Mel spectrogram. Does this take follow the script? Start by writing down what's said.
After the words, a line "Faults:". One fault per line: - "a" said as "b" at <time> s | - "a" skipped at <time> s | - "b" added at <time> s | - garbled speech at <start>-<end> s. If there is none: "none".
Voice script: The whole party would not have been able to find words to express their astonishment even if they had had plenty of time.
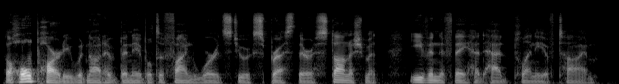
The whole party would not have been able to find words to express their astonishment even if they had had plenty of time.
Faults:
none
